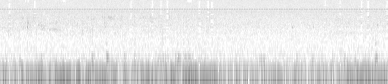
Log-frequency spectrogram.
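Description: Water splashes softly as a hand moves through it.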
